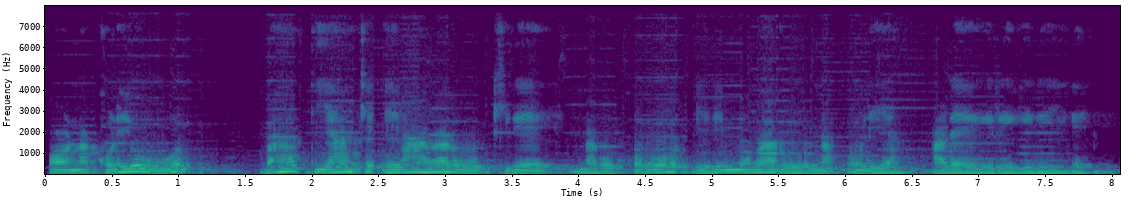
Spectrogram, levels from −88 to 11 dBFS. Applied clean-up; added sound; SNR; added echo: neural separator model SepFormer DNS4.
